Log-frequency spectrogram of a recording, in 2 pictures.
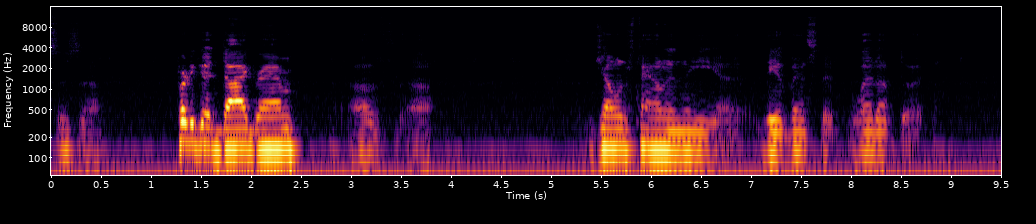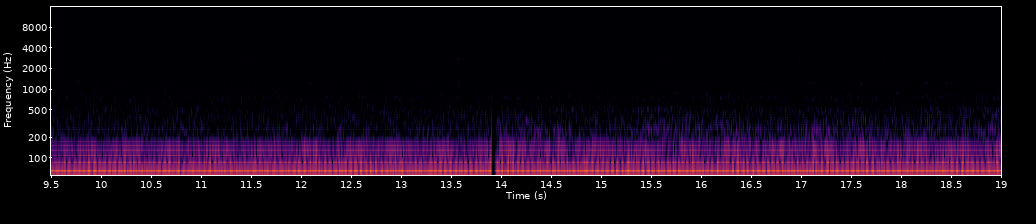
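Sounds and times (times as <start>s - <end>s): scratchy rustling: 0.0s - 19.0s
steady low hum: 0.0s - 19.0s.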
